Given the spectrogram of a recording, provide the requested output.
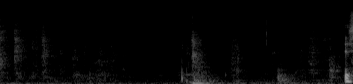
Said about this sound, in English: Our man's just shut the door all the way. Yeah. Like, that's not the move. Yeah, that wasn't the move.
